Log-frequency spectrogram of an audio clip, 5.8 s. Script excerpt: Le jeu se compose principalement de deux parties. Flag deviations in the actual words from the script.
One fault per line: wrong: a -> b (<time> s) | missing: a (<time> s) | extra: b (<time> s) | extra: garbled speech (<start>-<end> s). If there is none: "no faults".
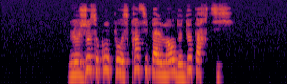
no faults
